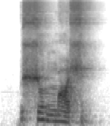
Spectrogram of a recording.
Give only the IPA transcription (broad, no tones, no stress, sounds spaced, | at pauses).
ʃ ʊ ŋ͡m ɑ ʃ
